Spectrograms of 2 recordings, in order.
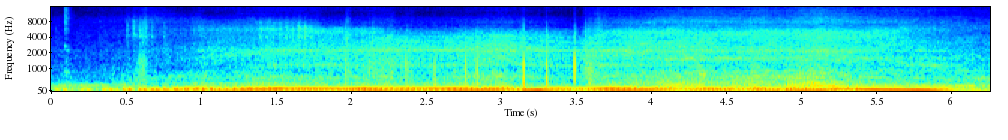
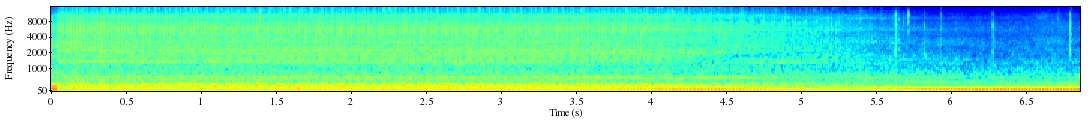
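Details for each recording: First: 1991 Daihatsu Mira walkthrough van, 3-cylinder EF turbocharged, intercooled, fuel-injected single-cam engine, just imported from Japan with a weak battery: uneven, lumpy low idle with stumbling beats and pops, a misfire; distributor cap and rotor suspected. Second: 1991 Daihatsu Mira van cold start after oil-soaked ignition parts replaced and fuel system primed: steady, even idle with a smooth low hum and one brief dip, slight smoke at startup; healthy idle.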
